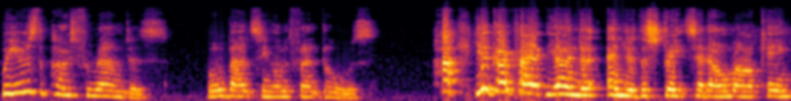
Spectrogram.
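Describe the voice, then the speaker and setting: Very wide pitch swings from a woman with a high voice at a moderate pace. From England. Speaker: poet. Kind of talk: poetry reading. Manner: lively.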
